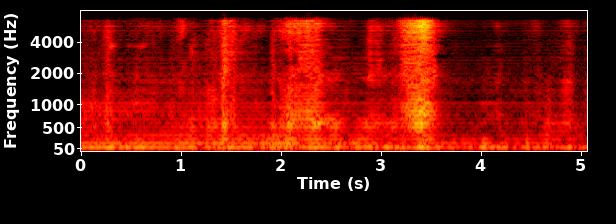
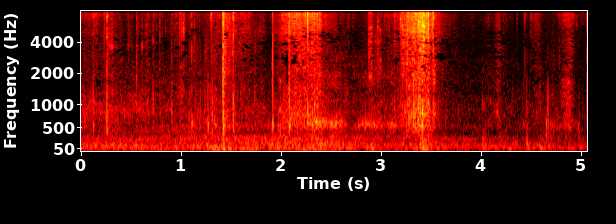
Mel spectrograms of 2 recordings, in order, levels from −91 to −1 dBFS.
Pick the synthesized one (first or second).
first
